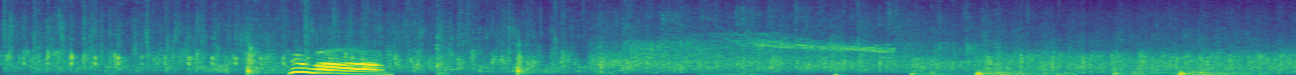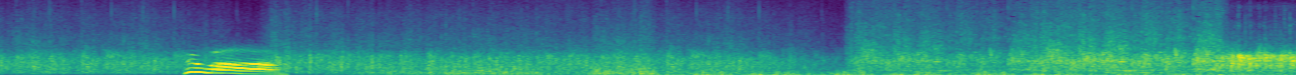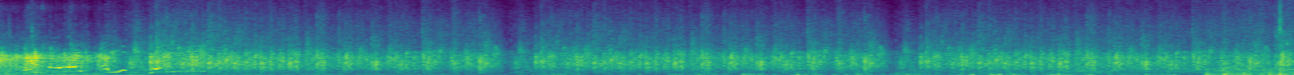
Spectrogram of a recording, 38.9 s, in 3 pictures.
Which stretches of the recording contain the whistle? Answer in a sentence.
You can't hear the whistle here.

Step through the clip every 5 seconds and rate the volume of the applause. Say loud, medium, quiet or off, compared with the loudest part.
medium, medium, medium, medium, loud, loud, medium, medium.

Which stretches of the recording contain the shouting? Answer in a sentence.
You can hear the shouting from 2.9 to 4.0 s, from 14.8 to 15.8 s and from 26.0 to 27.8 s.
